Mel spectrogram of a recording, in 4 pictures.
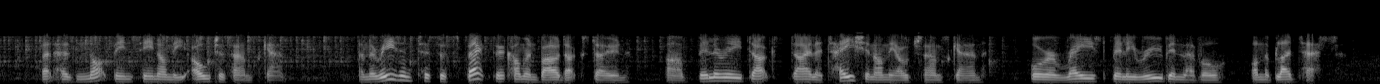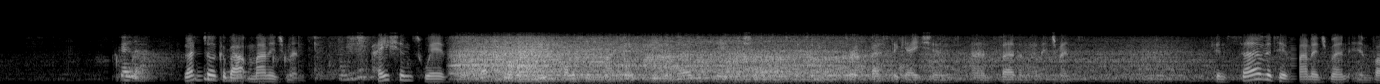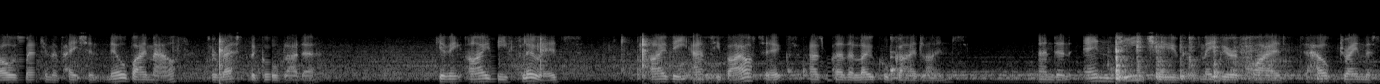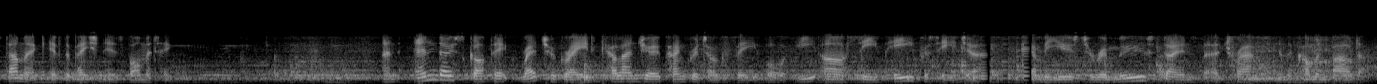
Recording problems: phone-call audio; nothing above 3.5 kHz
traffic noise; very loud; throughout; 1 dB above the speech
choppy; occasionally; 2% of the speech affected

